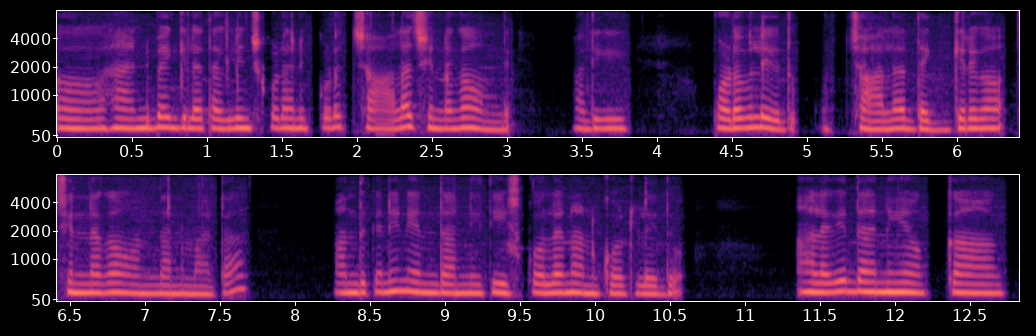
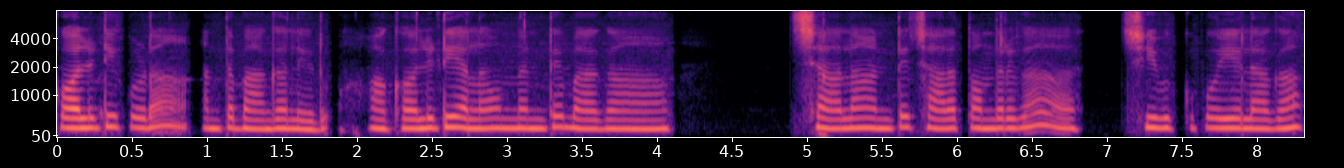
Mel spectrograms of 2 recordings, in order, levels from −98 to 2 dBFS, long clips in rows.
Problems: none marked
